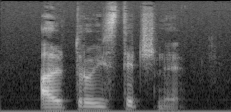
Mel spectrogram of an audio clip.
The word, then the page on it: altruiste: France; [al.tʁɥist]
